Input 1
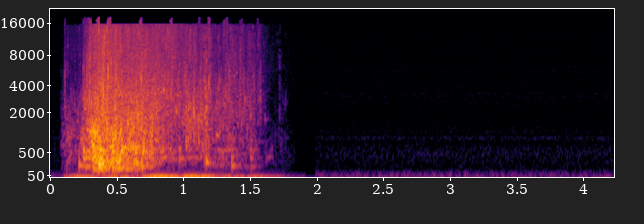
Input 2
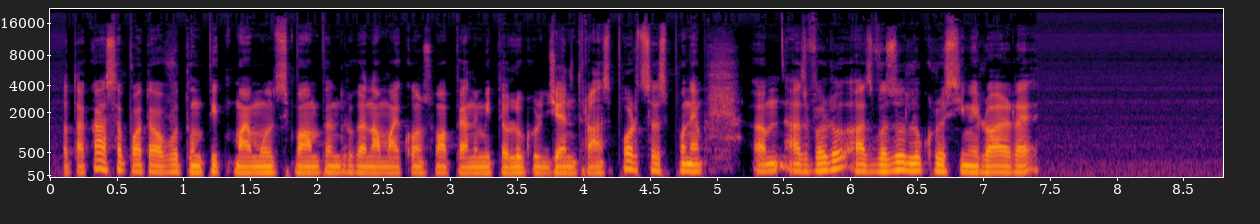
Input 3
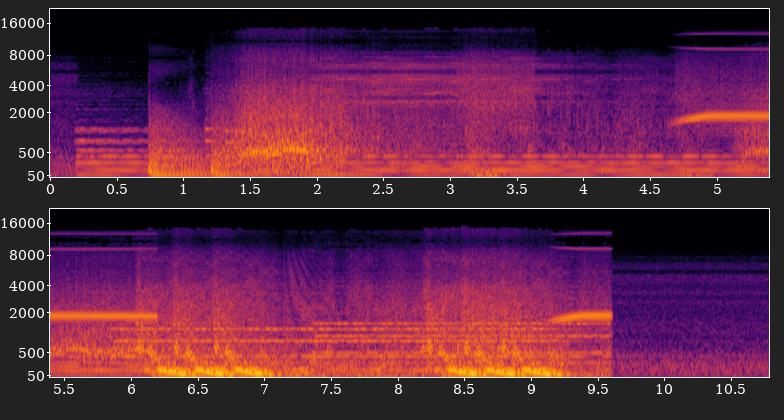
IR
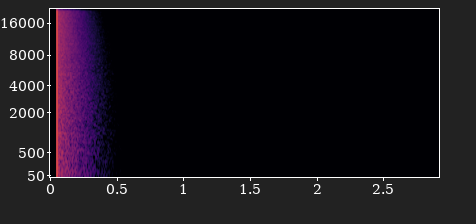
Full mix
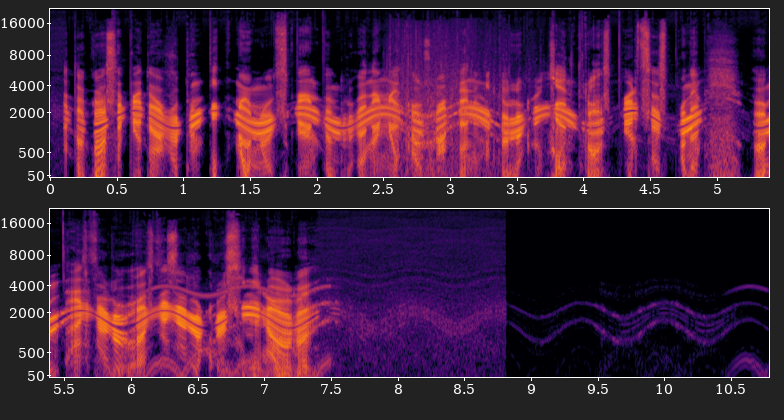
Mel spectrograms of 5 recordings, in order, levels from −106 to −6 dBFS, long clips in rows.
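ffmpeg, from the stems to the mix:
-filter_complex "[0:a]alimiter=limit=-17.5dB:level=0:latency=1:release=55,adelay=2250,volume=-19.5dB[a];[1:a]equalizer=f=67:t=o:w=2.8:g=-14,volume=1.5dB,asplit=2[b][c];[2:a]asplit=3[d][e][f];[d]bandpass=f=530:t=q:w=8,volume=0dB[g];[e]bandpass=f=1.84k:t=q:w=8,volume=-6dB[h];[f]bandpass=f=2.48k:t=q:w=8,volume=-9dB[i];[g][h][i]amix=inputs=3:normalize=0,adelay=1300,volume=-12.5dB[j];[c]apad=whole_len=533142[k];[j][k]sidechaingate=range=-20dB:threshold=-59dB:ratio=16:detection=peak[l];[a][b][l]amix=inputs=3:normalize=0,lowshelf=f=300:g=8,aeval=exprs='val(0)*sin(2*PI*1700*n/s+1700*0.25/1.6*sin(2*PI*1.6*n/s))':c=same"

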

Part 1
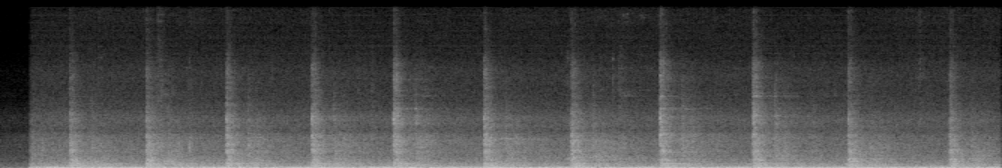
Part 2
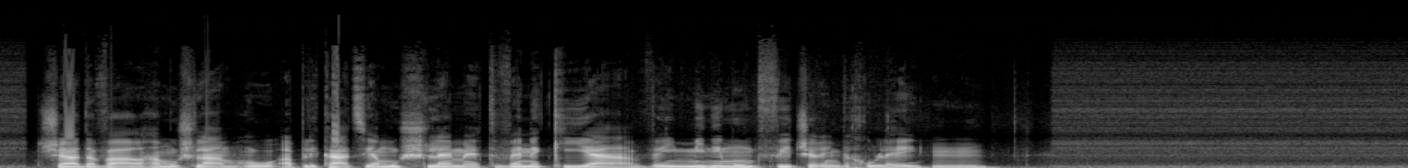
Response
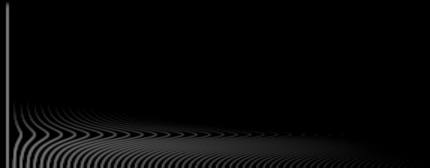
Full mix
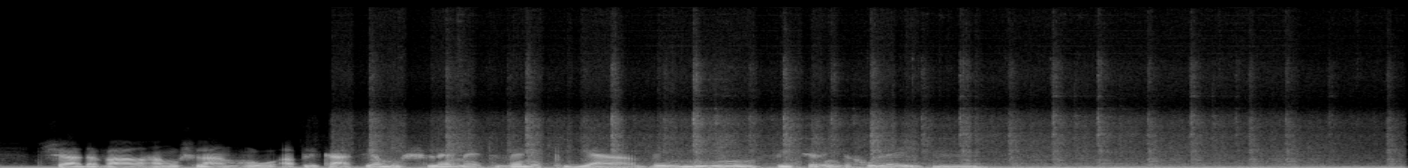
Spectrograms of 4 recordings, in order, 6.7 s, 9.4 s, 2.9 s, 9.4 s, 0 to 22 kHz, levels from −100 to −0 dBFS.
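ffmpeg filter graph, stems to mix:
-filter_complex "[0:a]adelay=2000,volume=-9dB,asplit=2[a][b];[b]volume=-12dB[c];[1:a]lowpass=f=1.4k:w=0.5412,lowpass=f=1.4k:w=1.3066,flanger=delay=15.5:depth=3.4:speed=2.5,aeval=exprs='val(0)+0.0112*(sin(2*PI*50*n/s)+sin(2*PI*2*50*n/s)/2+sin(2*PI*3*50*n/s)/3+sin(2*PI*4*50*n/s)/4+sin(2*PI*5*50*n/s)/5)':c=same,volume=1.5dB,asplit=2[d][e];[e]apad=whole_len=382826[f];[a][f]sidechaingate=range=-11dB:threshold=-25dB:ratio=16:detection=peak[g];[c]aecho=0:1:920|1840|2760|3680:1|0.24|0.0576|0.0138[h];[g][d][h]amix=inputs=3:normalize=0,aexciter=amount=1.2:drive=3.5:freq=4.8k,acompressor=threshold=-36dB:ratio=1.5"

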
